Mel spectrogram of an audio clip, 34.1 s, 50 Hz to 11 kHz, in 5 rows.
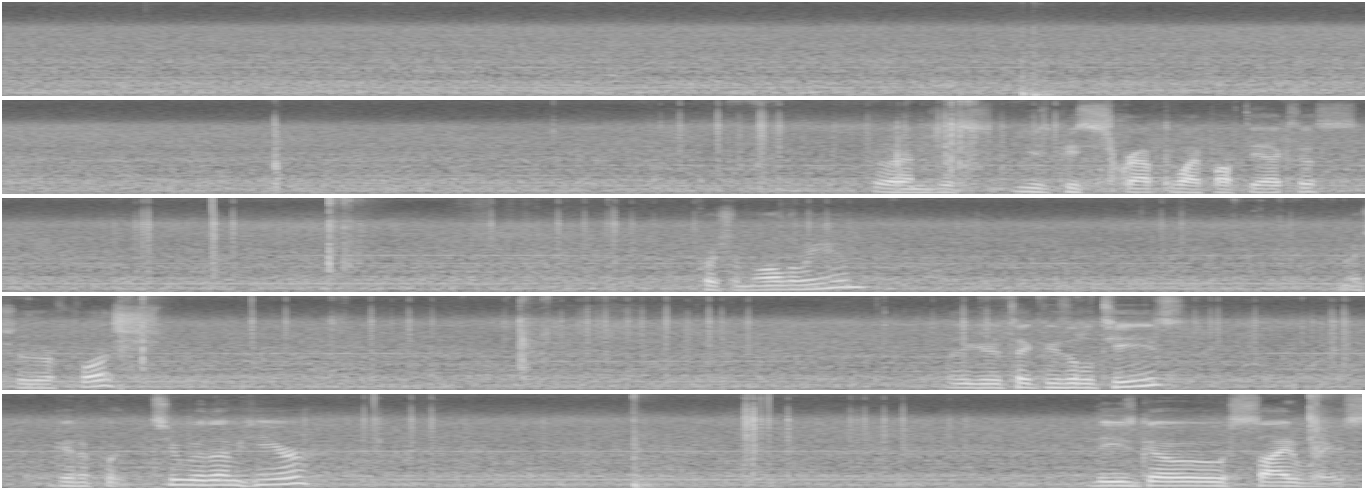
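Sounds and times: low background hum: 0.0s - 34.0s.

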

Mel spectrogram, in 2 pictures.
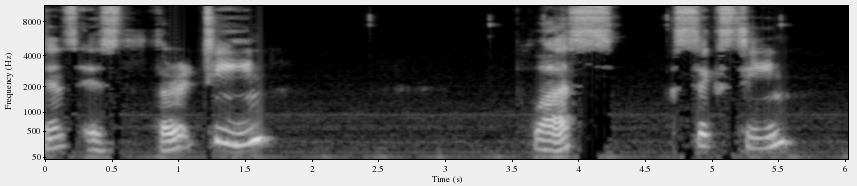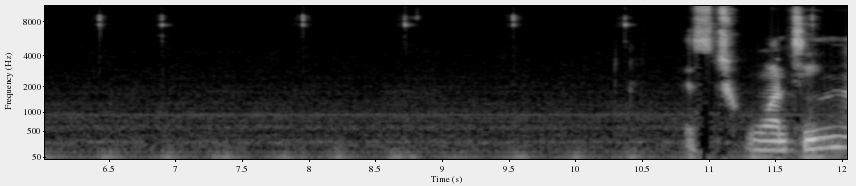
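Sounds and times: computer mouse clicks: 3.3s - 3.7s, 6.4s - 7.0s, 7.8s - 10.6s.

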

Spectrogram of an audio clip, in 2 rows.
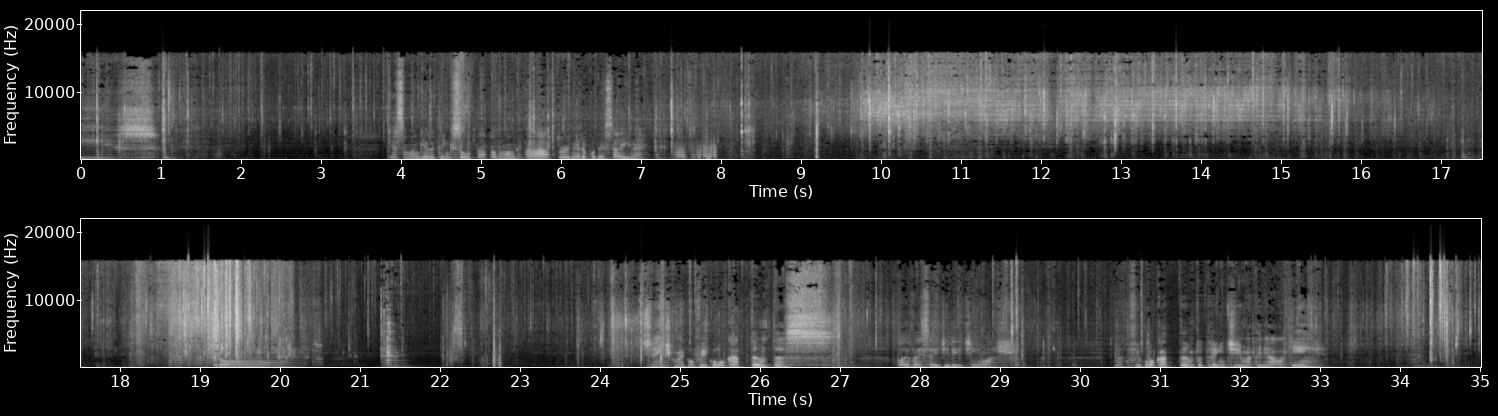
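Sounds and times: water hissing and spattering: 0.0s - 21.3s, 22.0s - 29.1s.

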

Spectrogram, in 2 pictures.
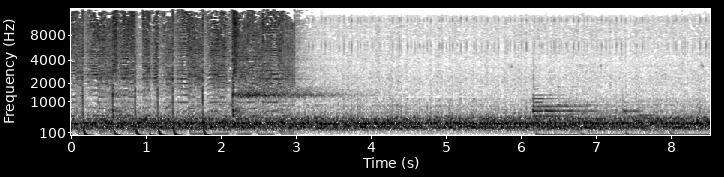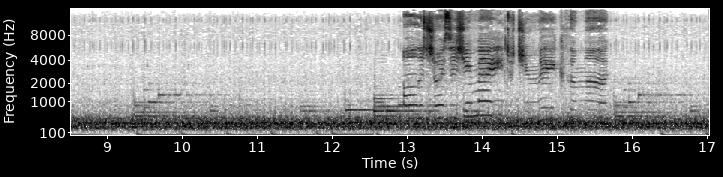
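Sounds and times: bass line: 0.0s - 3.1s, 6.2s - 15.6s, 16.4s - 17.0s
low synth drone: 0.0s - 17.0s.

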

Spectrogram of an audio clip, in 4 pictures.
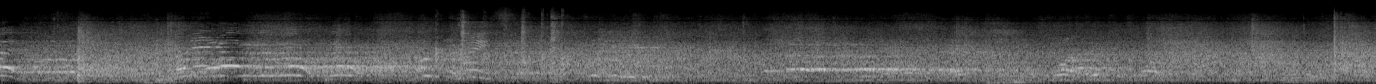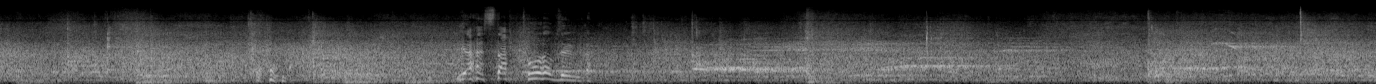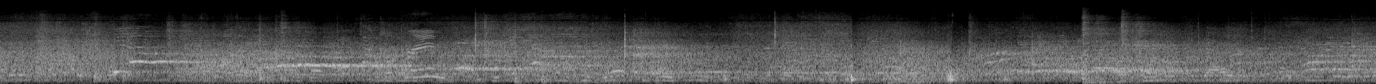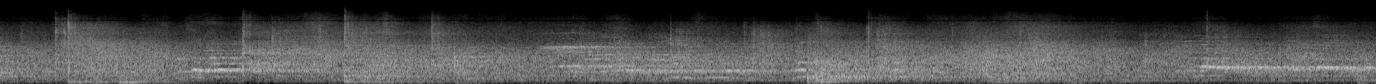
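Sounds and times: spectators talking: 0.0s - 55.0s
puck and sticks hitting boards: 0.5s - 1.9s, 11.6s - 18.1s, 20.0s - 23.6s, 24.4s - 30.6s, 32.1s - 33.0s, 33.6s - 39.2s, 41.0s - 46.3s, 48.0s - 52.1s.

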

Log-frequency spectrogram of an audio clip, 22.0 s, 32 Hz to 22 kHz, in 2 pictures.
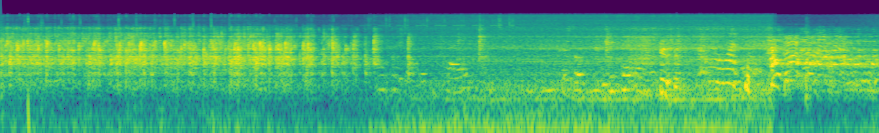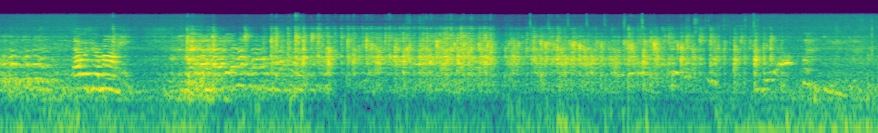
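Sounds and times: audience clapping and cheering: 0.0s - 5.3s, 13.3s - 21.0s.

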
